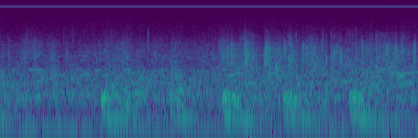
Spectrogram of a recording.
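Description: A drum beating a slow, steady rhythm of deep thumps, about one a second, over a crowd's voices.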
